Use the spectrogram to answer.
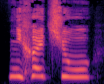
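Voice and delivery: high, loud whiny "Не хочу"; whining. Acted. Heroine whining at Viktor, refusing the task. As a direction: whimper like a child refusing. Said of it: "захныкала".

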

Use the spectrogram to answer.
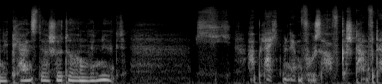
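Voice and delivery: soft, voiceless, tense whispering; frightened whisper. Acted. Man whispers to his friend so the intruder outside won't hear. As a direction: whisper so he can't hear you.

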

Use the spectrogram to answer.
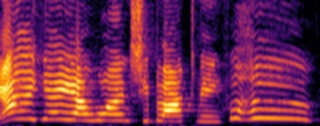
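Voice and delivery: hammed-up squeal of fake victory; mock celebration. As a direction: cheer like you've won a prize, mocking. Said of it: "and I'll be like".

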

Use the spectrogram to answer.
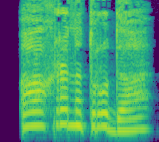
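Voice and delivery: high, honeyed question; sweeter still. A narrator's reading. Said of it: "ещё ласковее спросила Зоя". (ещё ласковее, высоким голосом)

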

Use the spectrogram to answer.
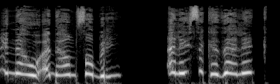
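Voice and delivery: very high, excited question; urgent high-pitched exclamation; agitated cry. A narrator's reading. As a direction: blurt it out in agitation. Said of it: "وهي تهتف في انفعال".

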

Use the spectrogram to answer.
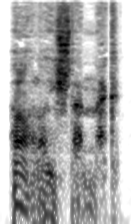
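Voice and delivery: relieved, softened exclamation; understated heartfelt relief; sigh of relief. A narrator's reading. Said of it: "szakadt ki belőle a megkönnyebbülés sóhaja".

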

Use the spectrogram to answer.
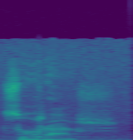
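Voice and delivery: hushed inner thoughts. Acted. Woman alone, wondering why he hurried away, whispered. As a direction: breathe it as a private thought.

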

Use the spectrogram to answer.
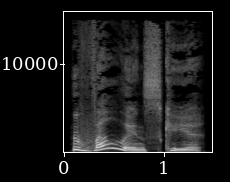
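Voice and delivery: drawn-out name, spat with contempt; disgusted rector. Acted. Rector hears the hated family name, disgusted. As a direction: slowly spit the family name out.

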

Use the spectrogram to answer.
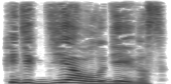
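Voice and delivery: high, loud furious retort; angry swearing. Acted. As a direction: snap back at him in anger. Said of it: "выругалась девушка".

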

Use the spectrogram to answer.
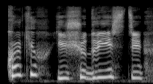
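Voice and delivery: high, cheeky squeak. A narrator's reading. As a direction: snap back cheekily. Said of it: "начала девка развязно".

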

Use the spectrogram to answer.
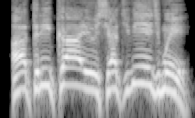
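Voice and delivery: high, slow shouted vow; shouting. A narrator's reading. Rebecca shouts to the crowd, high and slow. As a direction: cry out your renunciation. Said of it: "крикнула и Ребекка".

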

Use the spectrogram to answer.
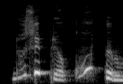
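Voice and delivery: high little-hero voice; Pulgarcito. A narrator's reading. Pulgarcito to his frightened older brothers, high and reassuring. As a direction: reassure them in a small, high voice. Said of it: "volvió a decirles Pulgarcito".

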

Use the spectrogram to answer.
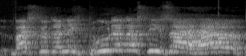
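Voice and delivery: exasperated near-shout; insistent shout. Acted. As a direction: hammer the point home at him. Repeats louder to brother.

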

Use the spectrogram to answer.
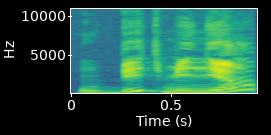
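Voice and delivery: loud, insolent echo question. A narrator's reading. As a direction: throw it back brazenly. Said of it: "нагло переспросил Коготь".

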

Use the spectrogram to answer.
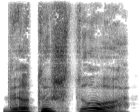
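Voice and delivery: high, slow, drawn-out astonishment; stunned disbelief; greatly amazed. A narrator's reading. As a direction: stretch it out, floored by the news. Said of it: "сильно изумился Крепыш".

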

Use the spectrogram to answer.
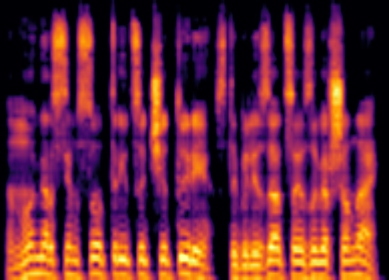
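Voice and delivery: ordinary delivery, nothing marked

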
